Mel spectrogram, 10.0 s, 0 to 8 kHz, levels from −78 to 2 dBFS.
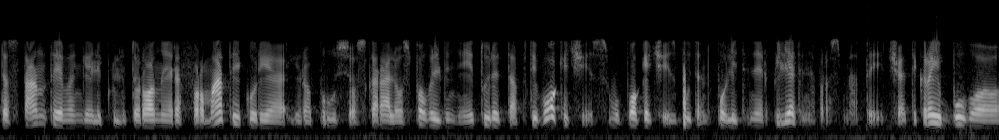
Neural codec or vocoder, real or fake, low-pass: none; real; 7.2 kHz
